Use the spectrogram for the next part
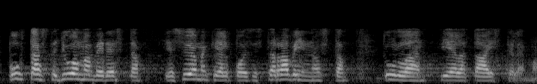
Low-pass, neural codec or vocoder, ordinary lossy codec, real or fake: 5.4 kHz; vocoder, 24 kHz, 100 mel bands, Vocos; Opus, 24 kbps; fake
